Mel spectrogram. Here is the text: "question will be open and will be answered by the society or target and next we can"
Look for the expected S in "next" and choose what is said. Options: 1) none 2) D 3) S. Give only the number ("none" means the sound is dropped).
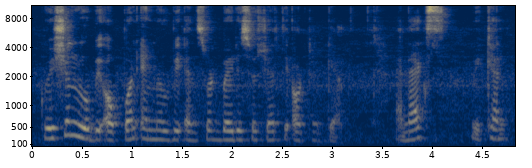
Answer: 3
